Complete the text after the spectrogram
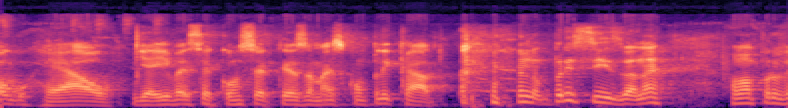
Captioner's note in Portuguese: Risos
